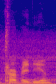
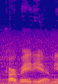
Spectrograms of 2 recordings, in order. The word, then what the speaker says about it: Carpe Diem: How do you say it? – Carpe Diem. – Carpe Diem. Yeah, that's it.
